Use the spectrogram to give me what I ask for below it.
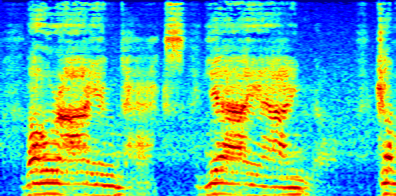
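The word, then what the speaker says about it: Orion Pax: talking to me or on PEX yeah just hurry over and make sure nobody's looking um it's actually pronounced Oran PX yeah yeah I know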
